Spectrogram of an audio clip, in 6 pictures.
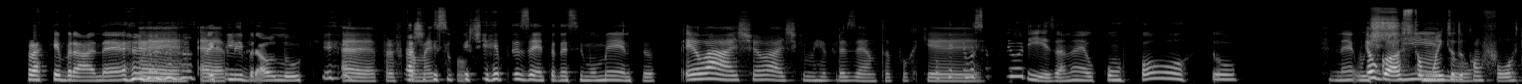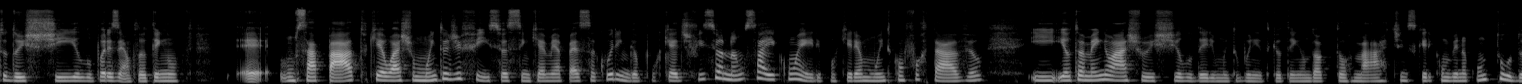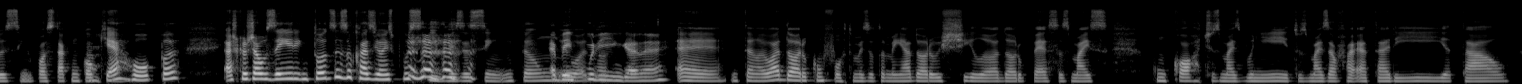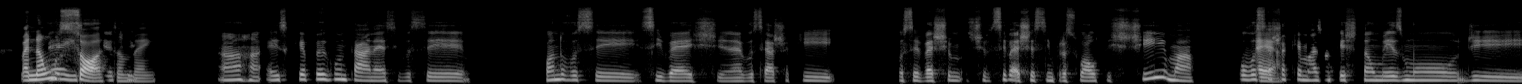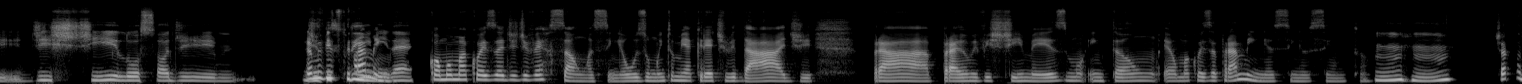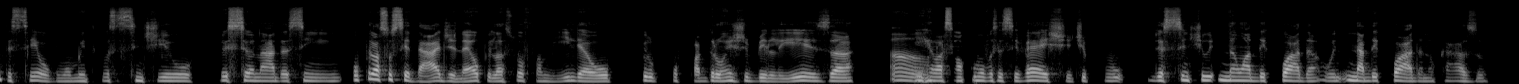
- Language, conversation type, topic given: Portuguese, podcast, Como a relação com seu corpo influenciou seu estilo?
- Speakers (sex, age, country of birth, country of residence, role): female, 35-39, Brazil, Italy, guest; female, 35-39, Brazil, Italy, host
- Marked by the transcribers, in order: other background noise; chuckle; tapping; in English: "look"; chuckle; laugh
